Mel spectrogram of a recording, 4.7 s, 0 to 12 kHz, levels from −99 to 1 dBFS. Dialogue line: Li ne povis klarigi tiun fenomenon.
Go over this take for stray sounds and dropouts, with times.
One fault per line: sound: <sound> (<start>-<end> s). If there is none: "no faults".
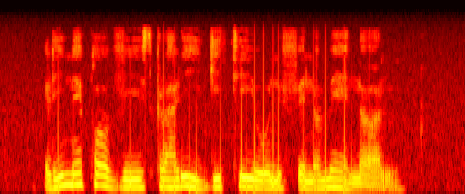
no faults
